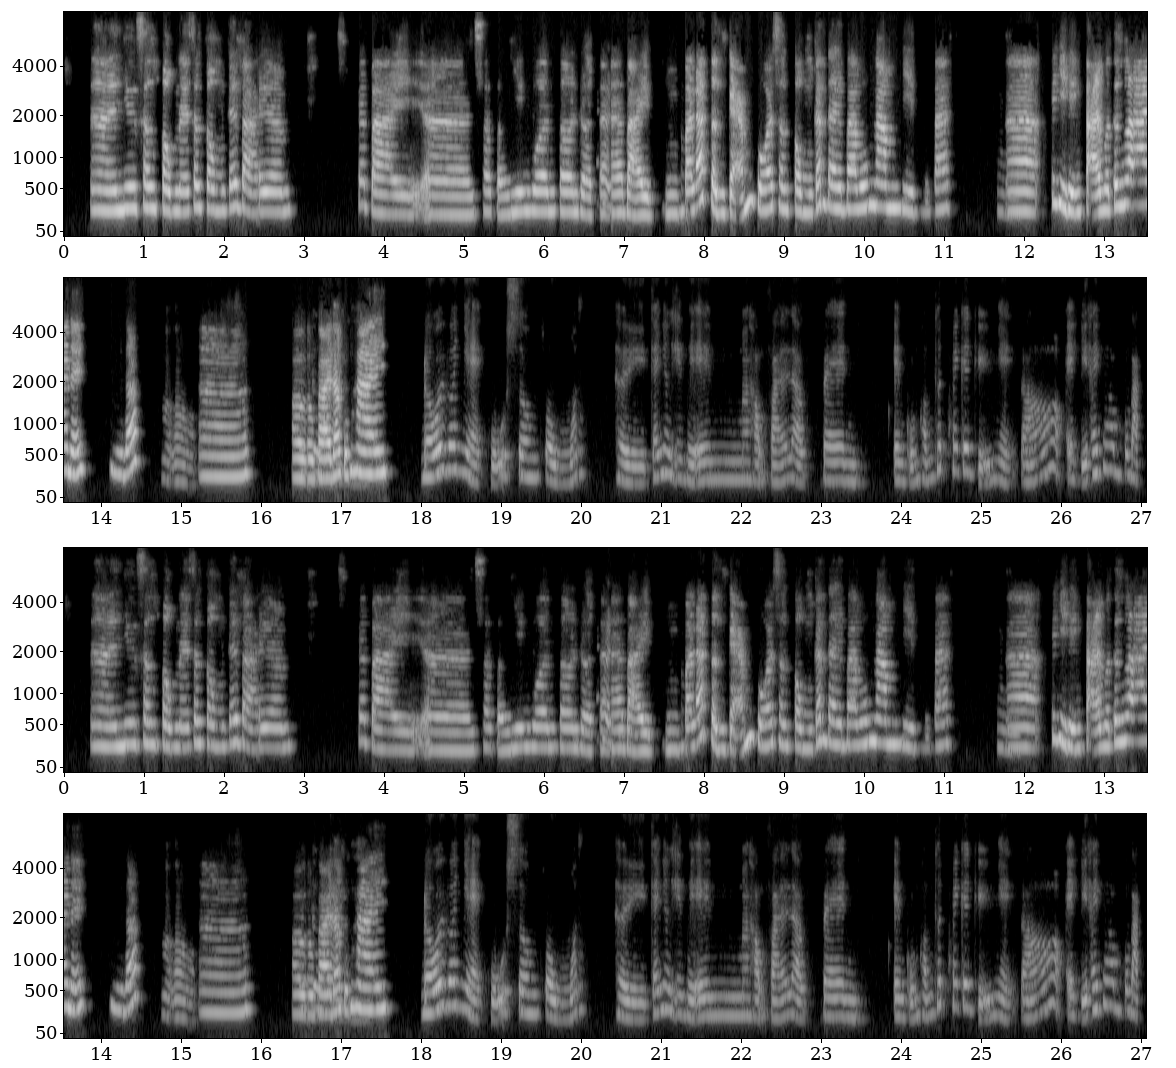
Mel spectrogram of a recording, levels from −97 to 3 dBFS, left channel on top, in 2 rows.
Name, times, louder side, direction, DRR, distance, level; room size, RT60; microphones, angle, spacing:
voice 1, 0.3-2.8 3.7-11.1 11.8-13.8 14.1-14.5 15.2-15.9 16.4-17.6, left 7 dB, 85° left, 0.3 m, -26 dB
voice 2, 6.7-7.0 11.7-12.0 14.8-15.2 16.5-17.4 18.0-20.0 20.4-23.5 23.9-27.0, equal, 5° right, 0.4 m, -40 dB
2.2 x 2.1 x 3.0 m
head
